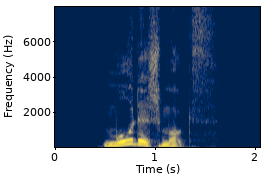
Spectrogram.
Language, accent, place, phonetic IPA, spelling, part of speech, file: German, Germany, Berlin, [ˈmoːdəˌʃmʊks], Modeschmucks, noun, De-Modeschmucks.ogg
- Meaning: genitive singular of Modeschmuck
